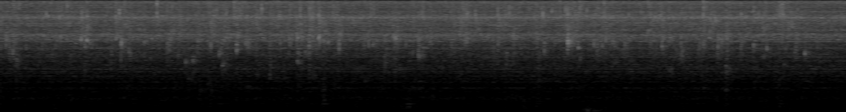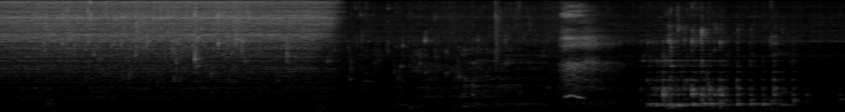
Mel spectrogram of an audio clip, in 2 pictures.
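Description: Tap water runs steadily into a sink during rinsing, a constant splashing rush for about twelve seconds before it stops, followed by a few brief splashes and handling sounds.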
